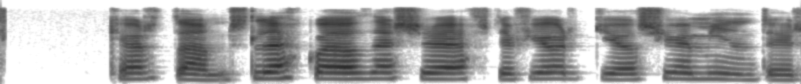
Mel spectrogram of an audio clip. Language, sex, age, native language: Icelandic, male, 12, Icelandic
